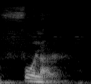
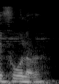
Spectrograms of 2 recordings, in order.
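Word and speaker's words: Wöhler: بس في واحد هدم النظرية ديت في سنة 1828 جه عالم اسمه فولر، او تنطقها فولر براحتك، يعني هي الاسم بالانجليش الاتش سايلنت، فبراحتك يعني اسمه فولر او فولر، شوف انت عايز تنطقها ازاي.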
